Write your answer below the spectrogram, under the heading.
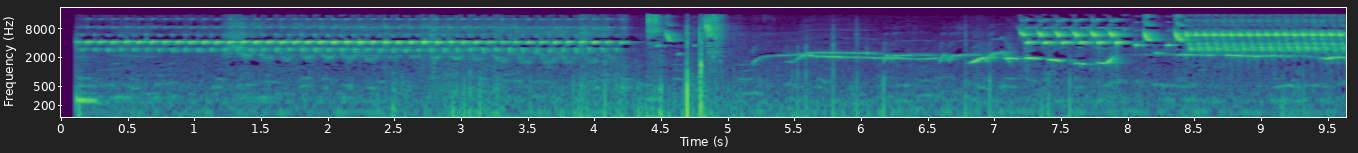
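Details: Pet mixed-breed canary singing: a rapid, even trill with stacked high harmonics, a sharp clatter, then thin sliding whistles, then a buzzy high trill resumes at the end.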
